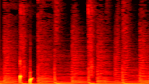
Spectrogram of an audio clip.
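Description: Upbeat background music with a steady kick-drum beat about twice a second. About a third of a second in, two quick pops with a sliding pitch, close together, stand out as the loudest sounds.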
